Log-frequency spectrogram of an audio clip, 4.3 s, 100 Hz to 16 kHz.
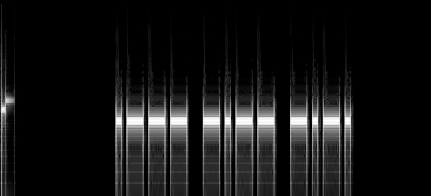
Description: Morse code, heard as a keyed tone, about 22 wpm, 700 Hz. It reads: JYC
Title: USA Call Sign Postfixes - 3 Letters 22wpm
